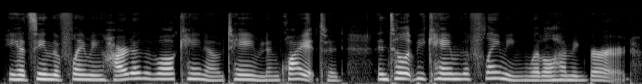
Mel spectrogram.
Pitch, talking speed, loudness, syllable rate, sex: 220 Hz, 185 wpm, -17 LUFS, 5.3 syllables/s, female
